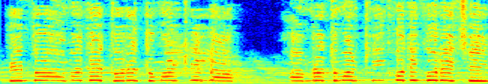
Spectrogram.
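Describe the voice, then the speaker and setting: A woman's voice: very high voice, completely flat delivery, quick pace, over music. A woman voicing a small, pleading male bird in a children's cartoon. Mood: frightened, pleading.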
